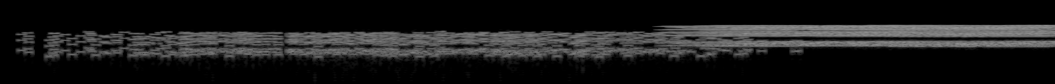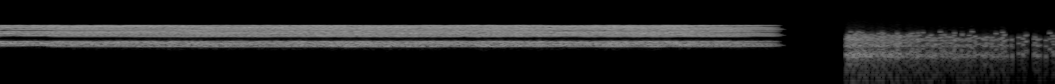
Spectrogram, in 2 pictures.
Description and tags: Short, three-field example of stochastic generation of clouds of sound using only sinusoids. Done with blue (of Steven Yi) as an environment for Csound, and pmask (a replacement for cmask done in Python) from inside blue.
pmask, blue, csound, sinusoid, granular, stochastic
